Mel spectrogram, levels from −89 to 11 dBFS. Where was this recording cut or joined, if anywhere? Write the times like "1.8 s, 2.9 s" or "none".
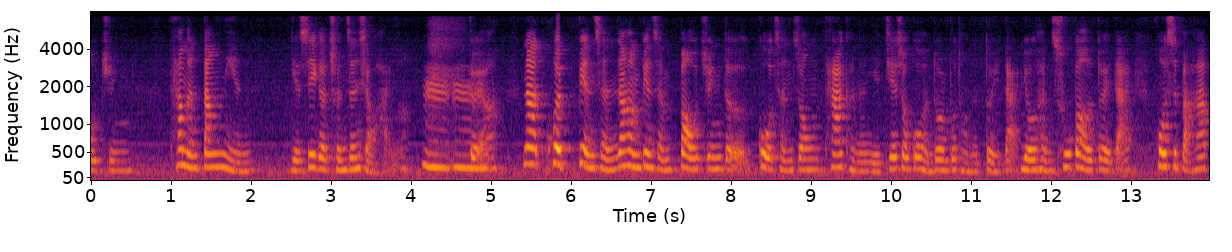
11.6 s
